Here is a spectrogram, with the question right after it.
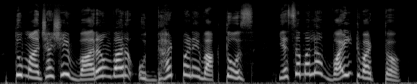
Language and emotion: Marathi, angry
